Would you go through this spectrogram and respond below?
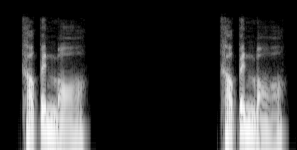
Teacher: pen sounds like pain without extending the vowel sound.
